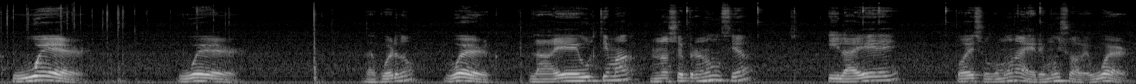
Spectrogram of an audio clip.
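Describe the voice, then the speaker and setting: A man's voice: mid-range voice, slight background noise, poor audio. A man teaching a language lesson, explaining patiently and checking understanding again and again. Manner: slow, patient explaining with frequent "vale?" checks.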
